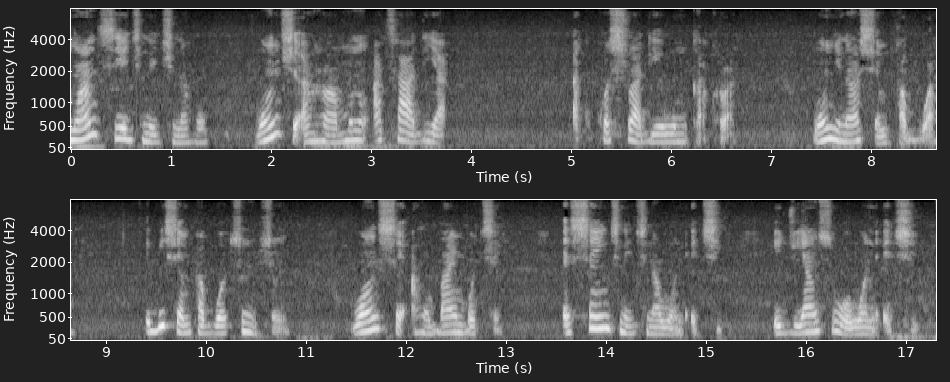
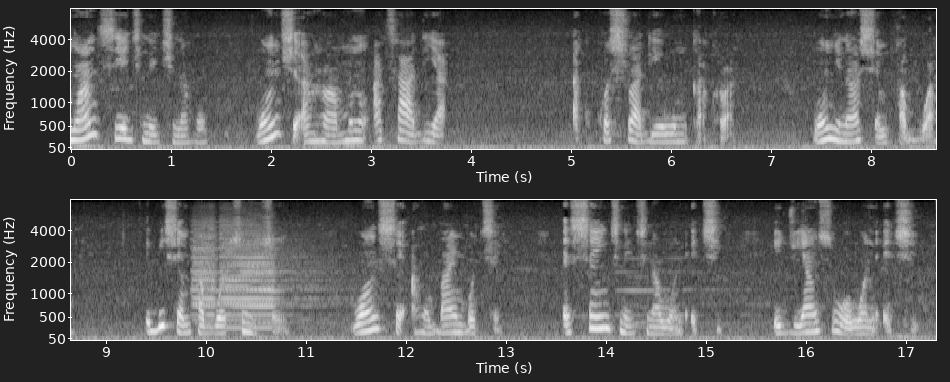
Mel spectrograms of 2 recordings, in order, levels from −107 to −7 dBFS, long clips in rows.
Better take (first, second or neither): first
